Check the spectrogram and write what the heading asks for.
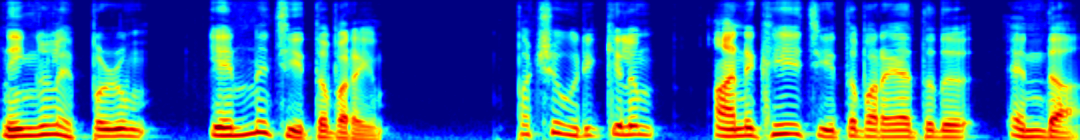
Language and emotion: Malayalam, sad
